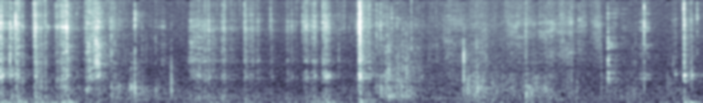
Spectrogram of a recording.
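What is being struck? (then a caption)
Bar of soap cut with a knife blade. A black utility knife blade scrapes and cuts a solid, dry blue soap bar held in the hand, whittling it down to a fragment. Crisp, dry scraping and short bright cracks come in an irregular run of quick strokes, with a few sharper snaps standing out.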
